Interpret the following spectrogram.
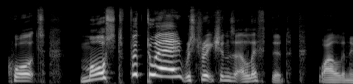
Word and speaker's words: FTUE: user experience blizzard said ftue is how it's unofficially pronounced by the way um uh blizzard said footwear is designed to gradually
